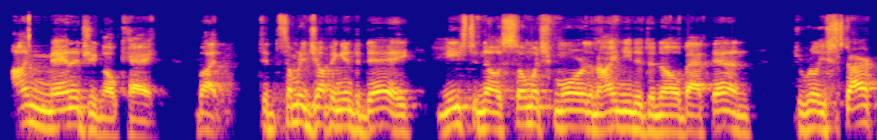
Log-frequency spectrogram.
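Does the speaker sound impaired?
No.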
